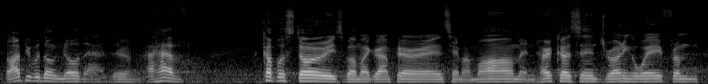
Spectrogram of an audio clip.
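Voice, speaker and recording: A man's voice: medium pitch, a little fast. A Cuban-born man, Spanish his first language, telling his family's story with no trace of a Cuban accent. He talks loosely and casually, restarting sentences and leaning on "uh" as he goes. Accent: American English, no Cuban accent. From Cuba. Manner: relaxed storyteller, many fillers and restarts. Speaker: guest. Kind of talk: casual interview chat.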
